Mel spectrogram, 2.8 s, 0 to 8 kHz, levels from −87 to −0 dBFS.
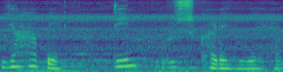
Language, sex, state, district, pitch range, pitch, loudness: Hindi, female, Bihar, East Champaran, 160-235 Hz, 200 Hz, -25 LUFS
